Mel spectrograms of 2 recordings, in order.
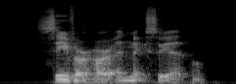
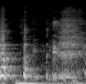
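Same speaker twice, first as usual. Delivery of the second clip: squeaky breathy laugh; high squealed laugh. Real, not acted. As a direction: break into a squeal. Laughs mid-song.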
